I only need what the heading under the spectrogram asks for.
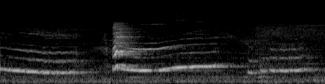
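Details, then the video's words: Basuki, a mixed Shih Tzu and Yorkshire Terrier, whining loudly while being bathed. A long, wavering whine dips and rises, then a sharp splash, then another sustained whine. "basuki the mix shitzhu and yorkie lagi mandi"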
